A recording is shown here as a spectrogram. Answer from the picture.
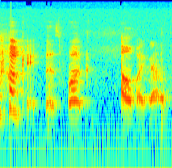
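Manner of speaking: squealing over a beloved book; excited gush. Real, not acted. Gushing over favorite book.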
